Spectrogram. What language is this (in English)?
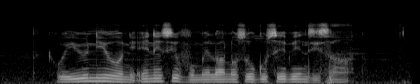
South Ndebele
